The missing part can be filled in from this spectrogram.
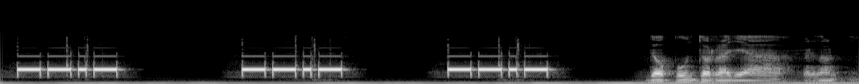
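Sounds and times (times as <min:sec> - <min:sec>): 
Morse code tones for the letter Q: 0:00.2 - 0:01.3, 0:02.4 - 0:03.5, 0:04.5 - 0:05.6.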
